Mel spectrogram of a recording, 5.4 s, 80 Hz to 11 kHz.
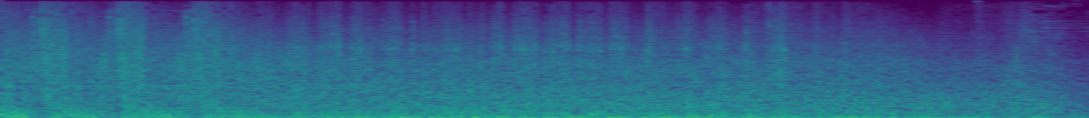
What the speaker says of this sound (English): We could fire the rotary AC-5 in X4 mode.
